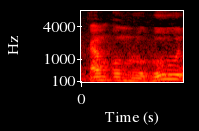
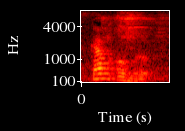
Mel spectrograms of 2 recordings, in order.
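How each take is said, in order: First: The last word ends with a final vowel. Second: The last word ends on a consonant.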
